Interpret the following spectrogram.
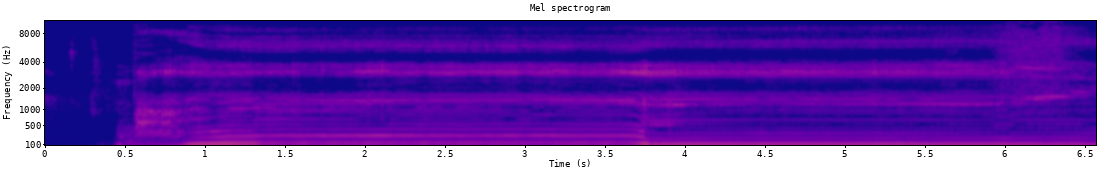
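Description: A low sustained droning note with a chant-like quality that slides up at the start, holds steady, drops a step lower about three and a half seconds in, and then cuts off suddenly.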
